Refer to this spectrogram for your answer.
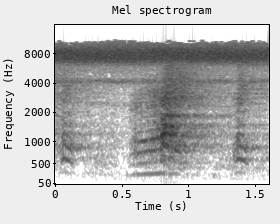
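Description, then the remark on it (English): A hornbill, a large bird, gives harsh, honking calls, one drawn-out call in the middle with two shorter ones before and after, against a steady high insect drone of the rainforest in Sumatra, Indonesia. “Our guide explained it was not a duck, but rather a large bird known as the hornbill.”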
